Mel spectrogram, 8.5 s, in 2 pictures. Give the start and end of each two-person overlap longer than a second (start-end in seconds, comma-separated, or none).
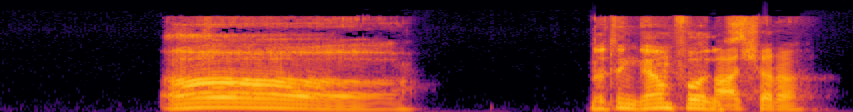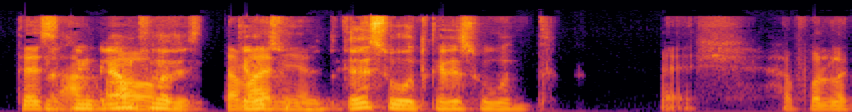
4.5-5.9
